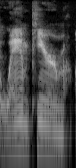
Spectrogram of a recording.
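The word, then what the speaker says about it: WarmPerm: Warm Perm, who you might know is at Wampirm on Twitter. Did I say that right? Is that how you like that? – Yeah, Wampirm. Yeah, that's right.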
